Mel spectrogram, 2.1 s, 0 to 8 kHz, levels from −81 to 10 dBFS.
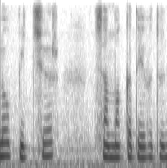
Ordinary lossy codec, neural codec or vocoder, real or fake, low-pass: Opus, 24 kbps; none; real; 7.2 kHz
